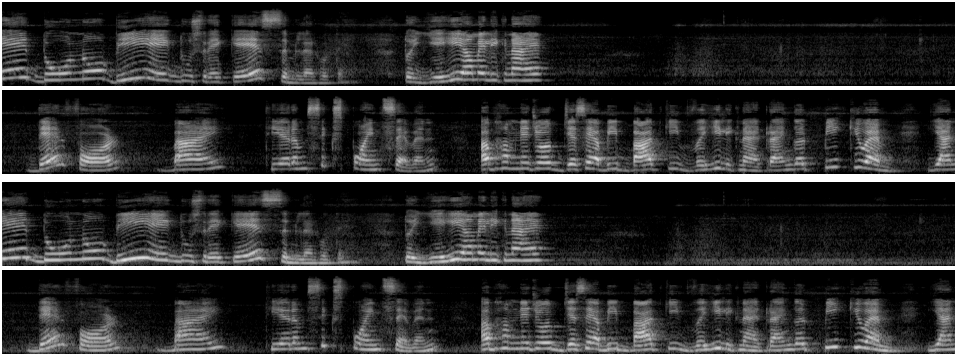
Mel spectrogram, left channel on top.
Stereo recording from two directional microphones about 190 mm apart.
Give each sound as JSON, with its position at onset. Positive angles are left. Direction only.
{"t": 0.0, "sound": "a sound", "side_deg": 30}
{"t": 0.6, "sound": "a woman's voice", "side_deg": 25}
{"t": 9.9, "sound": "a woman's voice", "side_deg": 40}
